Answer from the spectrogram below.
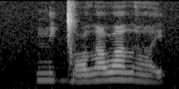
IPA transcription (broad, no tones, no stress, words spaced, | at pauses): niɡ͡ǀo ðˤiweðˤe̤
